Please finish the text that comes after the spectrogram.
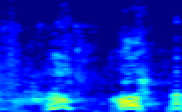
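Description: A Kangal dog, a large Turkish livestock guardian breed, gives three deep, loud barks close by in quick succession, with short gaps between them and no talking.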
